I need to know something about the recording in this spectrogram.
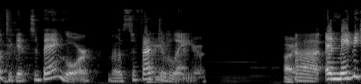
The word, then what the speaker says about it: Bangor: to say pronounce that Bangor how is that spell b-a-b-a-n-g-o-r e-n put that in there we're just gonna go with Bangor because Bang uh Gore nice bang and Gore bang and Gore uh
